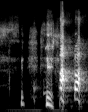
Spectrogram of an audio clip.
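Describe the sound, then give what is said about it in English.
A person vocally imitates a cat's yawn with a few short, drawn-out voiced sounds that rise and stretch, rather loud, with no clear words. “He's cat yawning.”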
